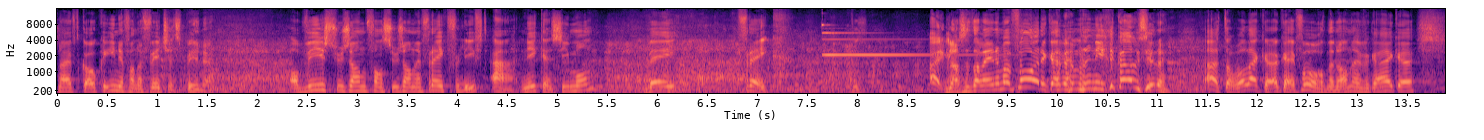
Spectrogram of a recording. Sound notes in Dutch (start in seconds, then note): 7.6 ping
